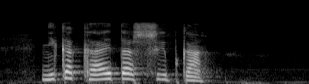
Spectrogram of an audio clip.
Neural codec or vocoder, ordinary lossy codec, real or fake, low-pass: none; none; real; 7.2 kHz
